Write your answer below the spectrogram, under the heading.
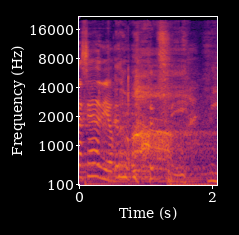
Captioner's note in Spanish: laugh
